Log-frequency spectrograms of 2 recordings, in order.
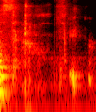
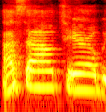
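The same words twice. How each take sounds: First: Fast breathless whisper about her own voice. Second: Said in the usual way. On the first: Real, not acted. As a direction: whisper it quickly, voice too hoarse to push.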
